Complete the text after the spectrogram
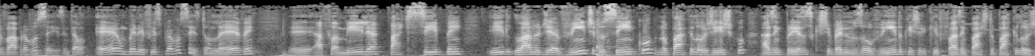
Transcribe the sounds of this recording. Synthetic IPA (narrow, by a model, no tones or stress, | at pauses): vaɾpɾɐvosejsẽt̪ɐ̃w̃ɛũbẽnefisjʊpɾɐvosejsẽt̪w̃lɛvẽj̃ | ɛɐfɐ̃miliɐpaɾt͡ʃi̥sipẽj̃ | ɪlanʊd͡ʒiɐvĩt͡ʃɪd̪ʊsĩkʊnʊpaɾkɪloʒiʃt͡ʃi̥kʊɐzẽpɾezɐskɪ̥st͡ʃivɛɾẽj̃nʊzowvĩnd̪ʊkɪkɪfazẽj̃paɾt͡ʃɪd̪ʊpaɾkɪloʒ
